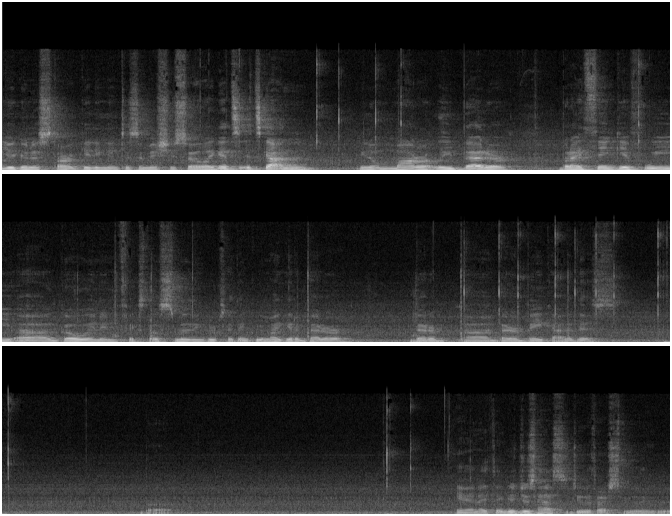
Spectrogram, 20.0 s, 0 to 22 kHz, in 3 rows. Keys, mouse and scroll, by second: 2.3 alt+click, 3.3 alt+middle click, 3.9-6.3 alt+drag, 11.2 alt+middle click, 11.8 alt+click, 12.3 alt+middle click, 12.7 alt+click, 13.4-17.2 shift+right drag, 17.4-20.0 alt+drag.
